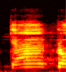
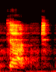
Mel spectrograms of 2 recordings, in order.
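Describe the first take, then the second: First: ক্যাট stretched into two beats, "kya-ta"; wrong split reading. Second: Said in the usual way. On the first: Shown as a demonstration. Teacher showing how not to read it, ক্যাট split as "kya-ta". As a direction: add a drawn-out vowel after the t in ক্যাট. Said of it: "এভাবে নয়, এটাকে বলো ক্যাট". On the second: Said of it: "যে কেউ এটা পড়বেন ক্যাট".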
